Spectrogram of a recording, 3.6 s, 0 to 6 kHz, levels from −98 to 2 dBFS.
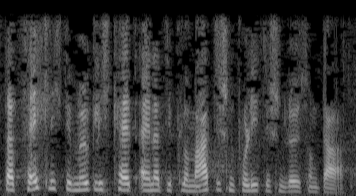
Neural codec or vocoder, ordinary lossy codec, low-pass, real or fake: none; none; 5.4 kHz; real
